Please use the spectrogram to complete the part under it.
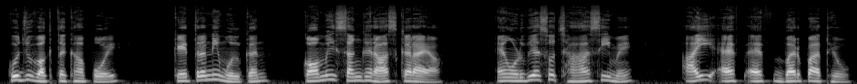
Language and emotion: Sindhi, neutral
